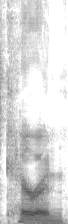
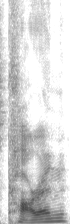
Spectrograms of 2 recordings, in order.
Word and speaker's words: Karin: can't unsee that as Karen I know it's like it's Karin as the pronunciation I can't unsee it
